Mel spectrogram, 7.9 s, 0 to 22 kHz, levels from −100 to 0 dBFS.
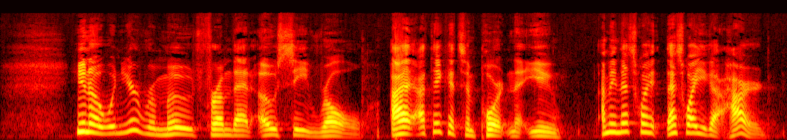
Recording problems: none

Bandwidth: 14.5 kHz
